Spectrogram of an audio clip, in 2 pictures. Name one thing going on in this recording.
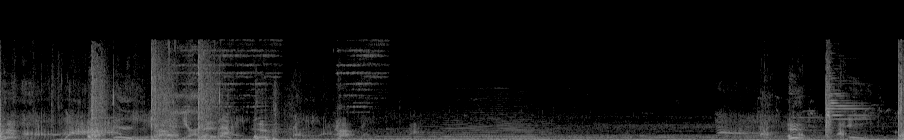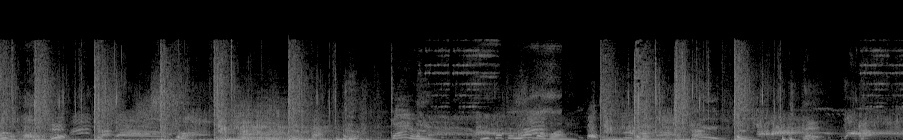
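A sword clangs and slashes in a fight.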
